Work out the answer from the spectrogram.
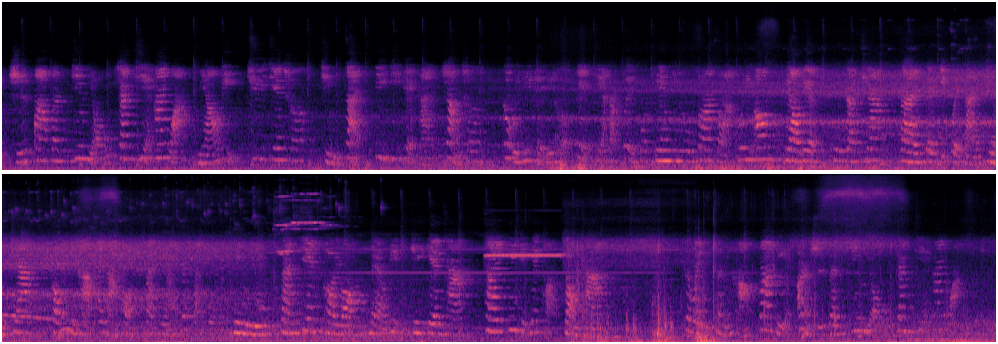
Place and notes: Fengfu Station, 後龍鎮校椅里 - At the station platform
Station information broadcast, High-speed train passing through, Footsteps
